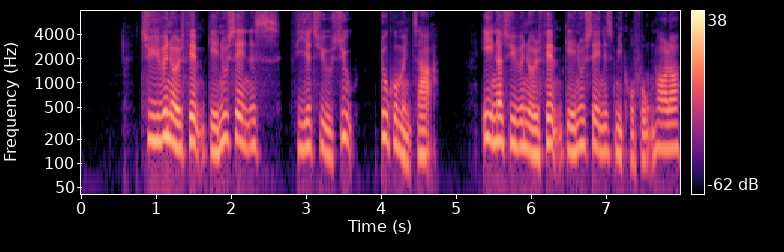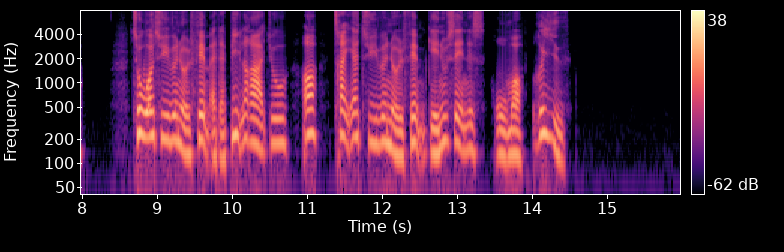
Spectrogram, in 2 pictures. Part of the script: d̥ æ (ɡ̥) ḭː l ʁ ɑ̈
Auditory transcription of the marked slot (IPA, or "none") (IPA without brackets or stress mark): b̥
